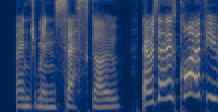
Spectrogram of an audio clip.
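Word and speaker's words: Šeško: Normally, I would love to like call me with my second name. So, like Shesho, but if it's a name, it can be Benjamin.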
